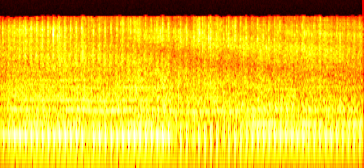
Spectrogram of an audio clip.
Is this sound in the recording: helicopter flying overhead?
no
